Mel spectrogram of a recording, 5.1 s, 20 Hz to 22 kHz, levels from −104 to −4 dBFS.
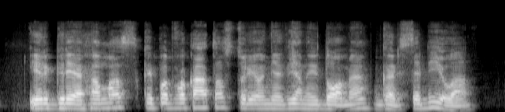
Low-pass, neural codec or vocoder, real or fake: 10.8 kHz; codec, 44.1 kHz, 3.4 kbps, Pupu-Codec; fake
